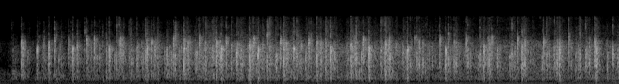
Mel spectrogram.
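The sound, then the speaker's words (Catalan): Steady applause from a crowd at a Festa Major opening speech, many hands clapping in a dense, continuous patter that holds at an even, fairly loud level for several seconds without anyone speaking over it. “Demanem un fort aplaudiment”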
